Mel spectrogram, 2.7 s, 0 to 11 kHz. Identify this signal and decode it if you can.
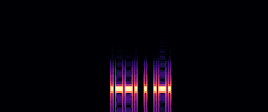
Morse code, heard as a keyed tone, about 50 wpm, 700 Hz. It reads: PER
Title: Top Three Letter Combinations in Words 50wpm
